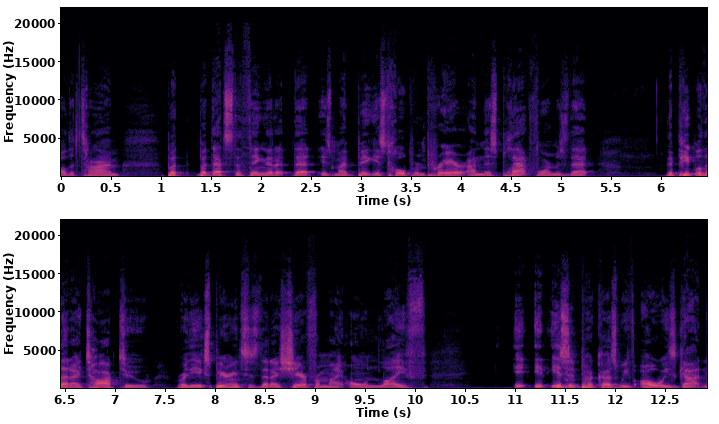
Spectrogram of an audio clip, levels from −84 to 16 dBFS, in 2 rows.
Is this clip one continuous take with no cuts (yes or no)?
yes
